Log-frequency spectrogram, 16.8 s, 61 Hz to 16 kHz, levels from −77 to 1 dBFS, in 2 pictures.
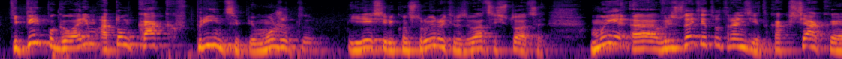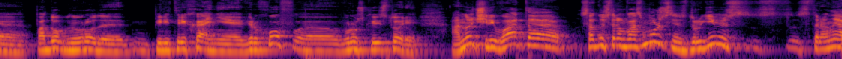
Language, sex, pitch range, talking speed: Russian, male, 145-195 Hz, 130 wpm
